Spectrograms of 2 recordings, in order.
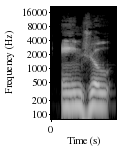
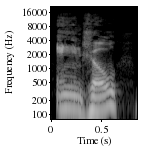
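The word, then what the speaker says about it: Ángel: Angel Acuna's name wrong? It's not Angel like the team that lost Ohtani. It's pronounced Angel.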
